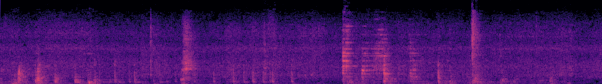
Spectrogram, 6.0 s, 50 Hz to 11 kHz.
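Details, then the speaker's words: Sledge blows tightening the arbor nut after swapping in a No. 3 saw from the 1940s: several quick strikes, each with a clear ring. The pitch changes and sharpens as the nut seats tight. "Hear that one right there? Bink, bink, bink. The pitch changes, and that's how I know it's tight."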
